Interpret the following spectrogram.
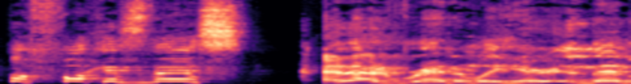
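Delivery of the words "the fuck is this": high squeaky disbelief; pitched way up, mock-baffled. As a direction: squeal it like the song makes no sense. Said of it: "And I was like".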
